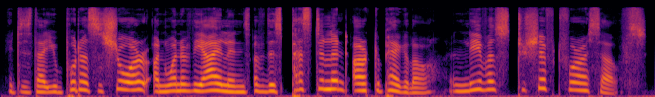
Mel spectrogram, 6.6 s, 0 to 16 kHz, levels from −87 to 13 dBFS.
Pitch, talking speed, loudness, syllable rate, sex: 245 Hz, 210 wpm, -17 LUFS, 6.0 syllables/s, female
